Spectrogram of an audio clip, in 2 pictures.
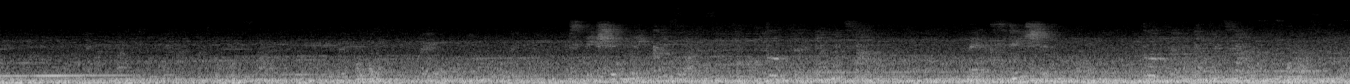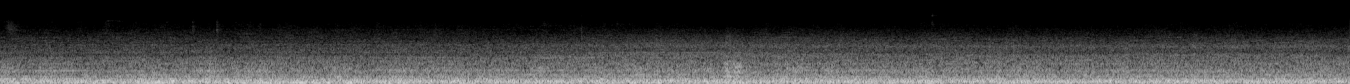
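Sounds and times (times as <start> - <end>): metro train rumbling: 0.0 - 27.0.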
